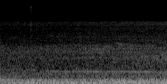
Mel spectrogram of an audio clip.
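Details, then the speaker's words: Power window after cleaning the rubber seals and applying silicone lubricant, run up and down several times: engine rumble with faint steady motor hum as the window rises, squeak gone silent, quiet operation. "Gone silent."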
